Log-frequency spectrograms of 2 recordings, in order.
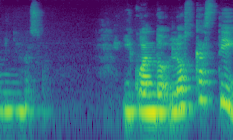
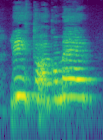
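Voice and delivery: high, loud hurried exchange; acted family squabble; 10 semitones higher, 9 dB louder than usual. Mother calls dinner, child begs for five minutes, hurried squabble. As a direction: call out abruptly, then plead quickly. Acts abrupt call and child's plea.

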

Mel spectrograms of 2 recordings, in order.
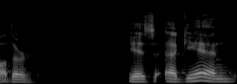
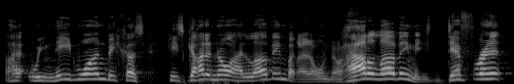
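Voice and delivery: higher, louder pleading prayer; fervent prayer; 8 semitones higher, 7 dB louder than usual. Retold or imitated. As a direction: beg God for a breakthrough. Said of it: "And I'm praying".

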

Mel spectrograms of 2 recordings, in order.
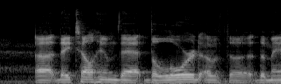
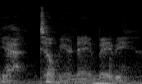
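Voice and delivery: lower, softer suave pickup line; mock smooth talker; 4 semitones lower, 7 dB quieter than usual. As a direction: purr it like a cheesy flirt. Cocky smooth-talker version.

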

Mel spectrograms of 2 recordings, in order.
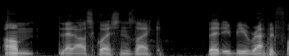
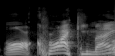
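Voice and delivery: loud, high Aussie exclamation; exaggerated Australian swearing; 8 semitones higher, 4 dB louder, much slower than usual. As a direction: ham up the Australian accent. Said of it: "turn it into a Australian swearing".

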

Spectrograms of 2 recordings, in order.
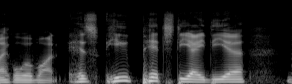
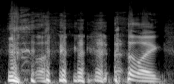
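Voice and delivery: chuckling through the words; loud laugh spilling into speech; laughing while talking; 5 semitones higher, 10 dB louder than usual. Real, not acted.

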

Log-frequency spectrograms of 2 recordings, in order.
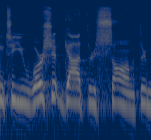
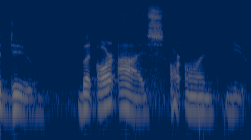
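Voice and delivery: soft reading; 10 semitones lower, 12 dB quieter, slower than usual. Acted. Pastor reads the key verse softly.

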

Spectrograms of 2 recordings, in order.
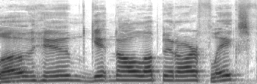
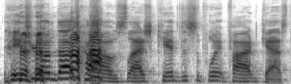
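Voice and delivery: announcer plug; 9 dB louder than usual. Pretend.

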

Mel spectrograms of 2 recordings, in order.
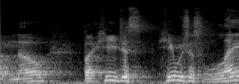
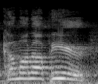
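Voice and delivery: a touch of high mock dare; lightly voiced taunt; 12 semitones higher than usual. Preacher quoting the garrison's dare, light high taunt.

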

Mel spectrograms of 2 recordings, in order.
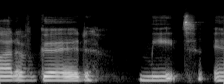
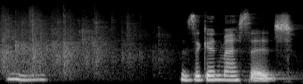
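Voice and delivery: normal talking voice

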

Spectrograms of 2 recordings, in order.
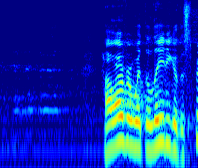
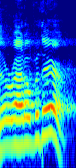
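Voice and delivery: mother pointing out; 4 semitones higher, 10 dB louder than usual. Retold or imitated. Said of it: "But a mother says".

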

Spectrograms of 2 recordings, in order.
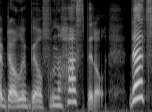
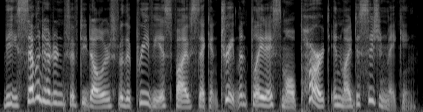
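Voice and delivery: plain reading voice

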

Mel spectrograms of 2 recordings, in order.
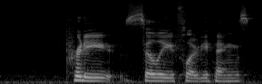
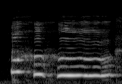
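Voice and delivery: giddy hooting; 14 semitones higher, 8 dB louder than usual. Retold or imitated. Giddy van departure.

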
